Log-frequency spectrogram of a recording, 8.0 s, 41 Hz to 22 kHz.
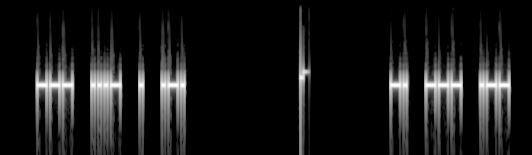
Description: Morse code, heard as a keyed tone, about 25 wpm, spaced as for 18 wpm, 690 Hz. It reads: OVER NOW
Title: 2x Character Spacing - Top 100 Words - 25wpm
